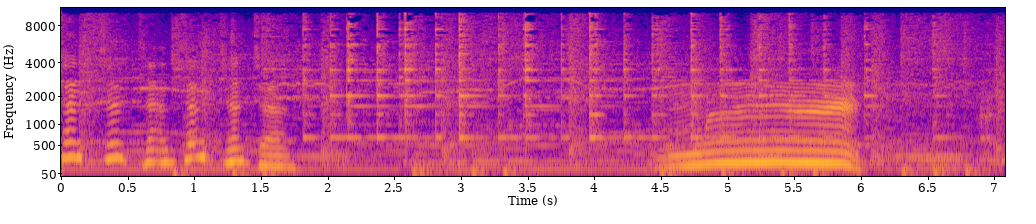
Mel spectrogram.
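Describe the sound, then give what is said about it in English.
Cowbells clank and jangle in a busy, overlapping rhythm, while a cow gives several short moos and then one long, loud low moo. “no, don't take the bells.”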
